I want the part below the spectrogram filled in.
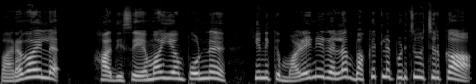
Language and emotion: Tamil, surprised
